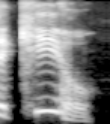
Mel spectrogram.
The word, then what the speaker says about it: Akio: And one of the lessons, Master, and it's actually pronounced, sorry, I should have said this to you off camera, but it's Akio.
